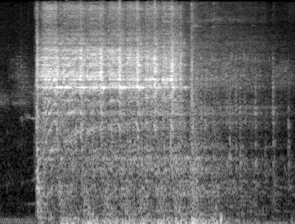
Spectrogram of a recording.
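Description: A BOTH generator used to power outdoor sound systems starts up with a sudden loud catch, then settles into a steady close engine drone and idle with a brief surge partway through.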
